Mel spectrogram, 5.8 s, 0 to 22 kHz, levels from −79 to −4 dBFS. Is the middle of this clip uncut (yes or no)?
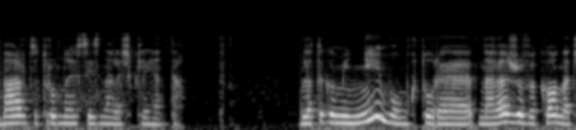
yes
